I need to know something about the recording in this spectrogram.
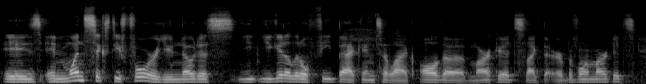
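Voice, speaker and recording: A man's voice: mid-range voice, moderate pace, a little mellow. A man co-hosting a casual group podcast, rambling along in an amused, enthusiastic way. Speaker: podcast co-host.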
